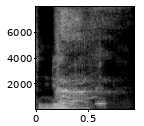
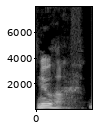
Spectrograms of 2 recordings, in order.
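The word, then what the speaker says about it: Nieuwhof: It is so simple. It's Nyawoff. It's Newhoff. – Newhoff? – Yep. New, N-I-E-U-W, is the Dutch word for new.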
